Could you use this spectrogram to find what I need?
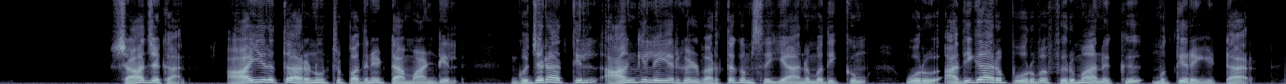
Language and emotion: Tamil, neutral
